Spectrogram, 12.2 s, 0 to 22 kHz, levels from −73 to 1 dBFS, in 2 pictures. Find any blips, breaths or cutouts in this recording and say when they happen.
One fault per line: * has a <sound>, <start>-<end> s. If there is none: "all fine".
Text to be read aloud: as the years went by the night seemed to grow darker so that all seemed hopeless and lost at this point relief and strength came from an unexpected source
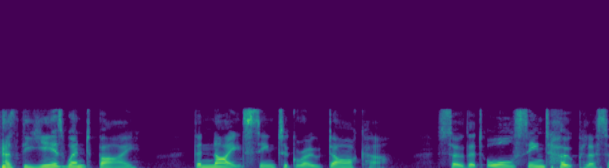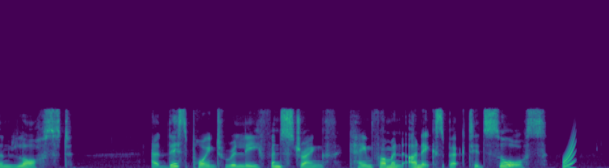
* has a chirp, 11.7-11.9 s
